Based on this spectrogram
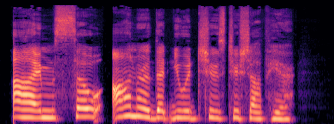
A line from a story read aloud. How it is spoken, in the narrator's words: she gasped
